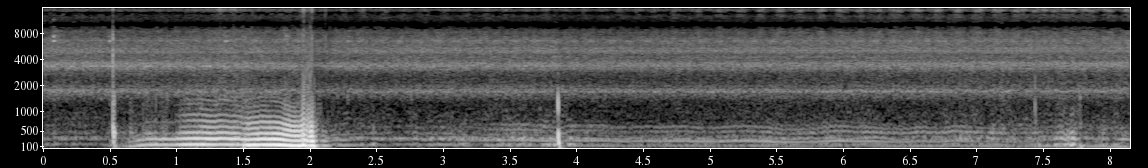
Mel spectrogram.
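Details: Wild honey bees at a giant nest being harvested by honey hunters. A loud, steady, low droning hum with wavering overtones swells for about a second and a half, then cuts off abruptly, leaving a faint background hum and occasional sharp clicks.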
